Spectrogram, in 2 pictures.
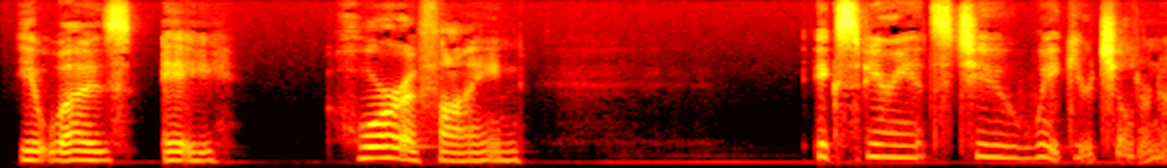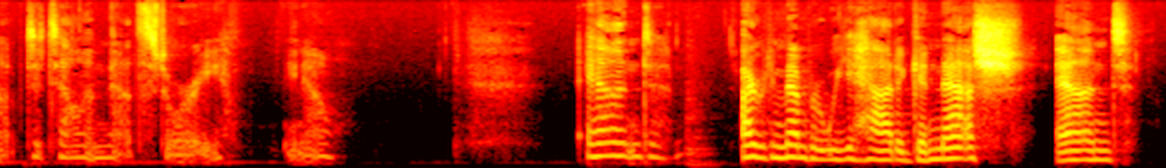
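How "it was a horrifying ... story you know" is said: pushing through words, holding back tears. Recounting the day of that phone call, trying not to cry. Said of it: "I'm going to try to say it without crying".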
